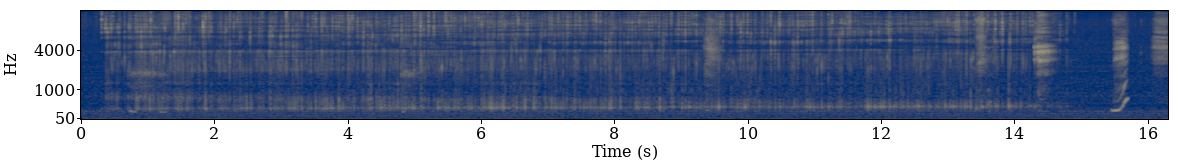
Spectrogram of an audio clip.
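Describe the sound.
Hot water poured slowly in a circular motion, a continuous soft trickling and gurgling stream that rises in pitch near the end as the vessel fills.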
